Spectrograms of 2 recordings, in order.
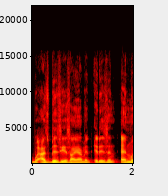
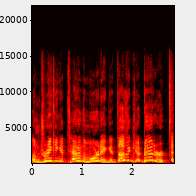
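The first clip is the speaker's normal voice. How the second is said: very high, sobbing, bawling cry. Retelling how he answered a fellow comic's question while bawling: retelling own crying words. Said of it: "And I just start bawling, crying, and I go".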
